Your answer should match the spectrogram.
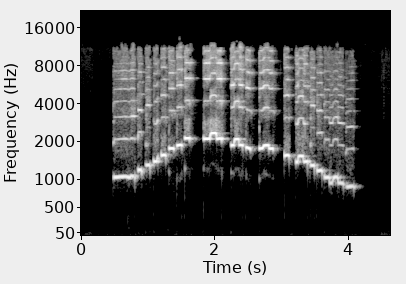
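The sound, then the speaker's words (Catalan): A homemade ash-wood flaviol flute with a 14 mm bore plays a short melody of quick, tongued notes, rising from a middle pitch, holding higher, then sliding back down, bright and breathy with no talking. “les mides les vaig fer, no, no record, aquest el vaig fer amb un buidat de 14, que és enorme per un flaviol, i no recordi com és que el vaig buidar amb 14 mil·límetres”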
